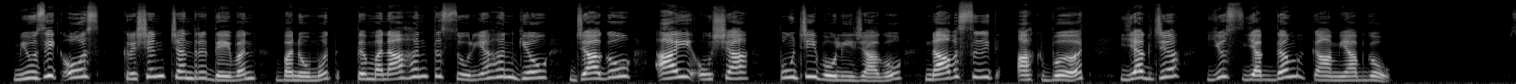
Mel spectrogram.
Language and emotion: Kashmiri, neutral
